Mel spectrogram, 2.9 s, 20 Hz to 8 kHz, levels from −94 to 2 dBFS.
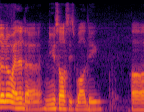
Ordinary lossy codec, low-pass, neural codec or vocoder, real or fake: none; 7.2 kHz; none; real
